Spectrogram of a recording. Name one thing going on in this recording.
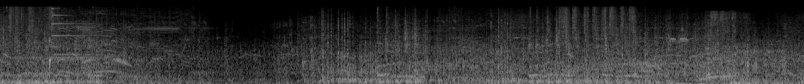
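An explosion bursts with a crackle of debris.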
